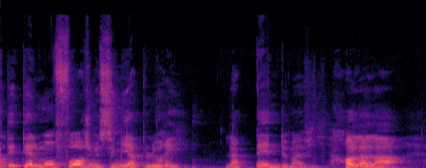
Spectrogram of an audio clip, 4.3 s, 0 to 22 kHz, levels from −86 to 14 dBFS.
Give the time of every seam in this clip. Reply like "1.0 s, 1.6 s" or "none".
1.9 s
